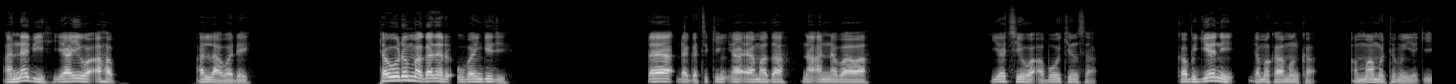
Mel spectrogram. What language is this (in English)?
Hausa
